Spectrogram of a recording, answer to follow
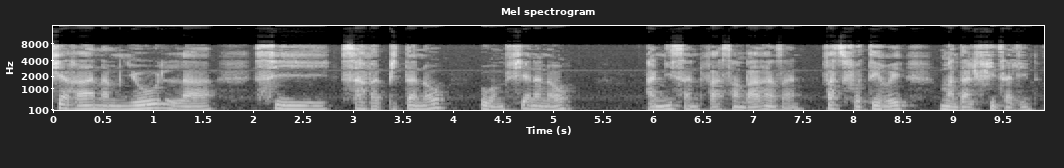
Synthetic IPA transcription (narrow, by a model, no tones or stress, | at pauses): fiaɾanaminiulunasisavab̥it̪anaw | uaminfiananaw | anisanifasambaɾənza̰ni̥fat͡si̥v̥ot̪eɾwemand̪ali̥fid͡zalinə̥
